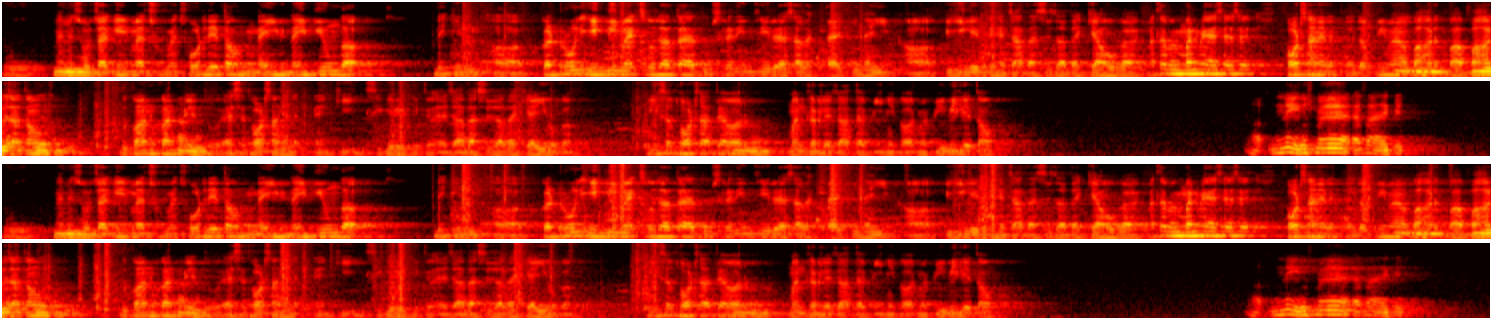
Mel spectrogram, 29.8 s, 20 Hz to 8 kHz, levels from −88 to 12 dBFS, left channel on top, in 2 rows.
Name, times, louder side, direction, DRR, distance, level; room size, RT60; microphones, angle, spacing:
voice 1, 0.0-3.6 4.3-15.4 16.1-20.6 21.3-22.4 22.7-24.8, left 1 dB, 15° left, 9 dB, 1.3 m, -29 dB
voice 2, 0.5-1.0 13.9-15.6 16.6-17.0 22.2-22.5 27.3-28.9, left 4 dB, 85° left, 14 dB, 1.0 m, -27 dB
sound 1, 4.3-5.3 5.8-6.4 8.1-8.8 9.0-9.1 9.5-10.1 13.3-13.9 14.3-14.5 15.0-16.1 17.4-18.2 18.6-19.0 19.8-20.6 21.2-21.5, right 8 dB, 40° right, 0.9 m, -40 dB
sound 2, 4.7-22.7, left 1 dB, 40° left, 6.4 m, -53 dB
27.5 x 23.5 x 8.3 m, 1.2 s
head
